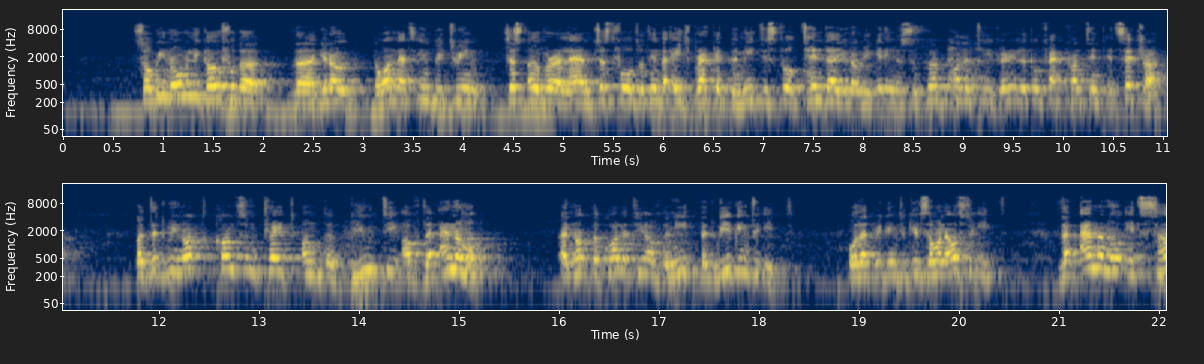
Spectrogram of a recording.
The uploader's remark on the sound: at Masjidul Jumuah Milnerton 9/8/19 for Jumuah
